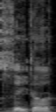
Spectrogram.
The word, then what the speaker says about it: zeta: dz sound de zeta for the purposes of this class let's just make this simple and pronounce zeta just like an english z okay canadian zed um we're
